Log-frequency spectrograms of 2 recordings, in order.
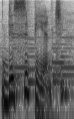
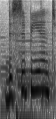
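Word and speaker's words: desipient: Today's word of the day is decipient, spelled D-E-S-I-P-I-E-N-T, decipient. Decipient had one alternate pronunciation, decipient.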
